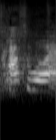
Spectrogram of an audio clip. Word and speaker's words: Consuewella: My name is Kosuwal. Can you spell it, please?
